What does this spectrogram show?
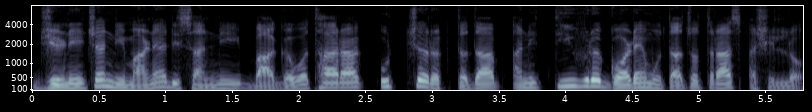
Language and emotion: Goan Konkani, neutral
